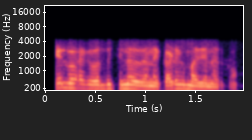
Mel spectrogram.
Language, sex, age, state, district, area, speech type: Tamil, male, 30-45, Tamil Nadu, Thanjavur, rural, conversation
